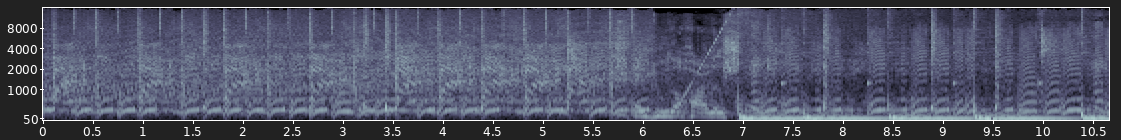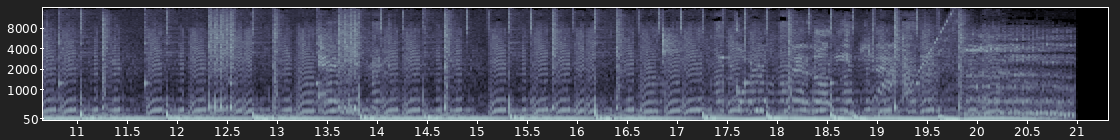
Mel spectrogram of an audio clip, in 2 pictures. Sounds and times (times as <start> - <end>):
Music: 0.0 - 20.4.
